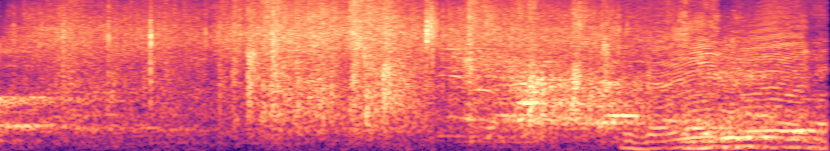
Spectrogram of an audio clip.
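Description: An audience at an educators' forum claps together, a rapid, busy patter of many hands that swells toward the end as voices start calling and chanting over it.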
